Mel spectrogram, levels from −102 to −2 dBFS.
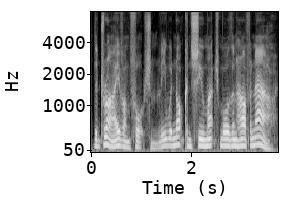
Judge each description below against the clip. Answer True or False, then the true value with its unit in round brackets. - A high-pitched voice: False (135 Hz)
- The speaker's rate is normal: True (190 wpm)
